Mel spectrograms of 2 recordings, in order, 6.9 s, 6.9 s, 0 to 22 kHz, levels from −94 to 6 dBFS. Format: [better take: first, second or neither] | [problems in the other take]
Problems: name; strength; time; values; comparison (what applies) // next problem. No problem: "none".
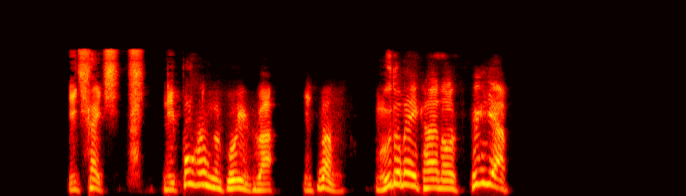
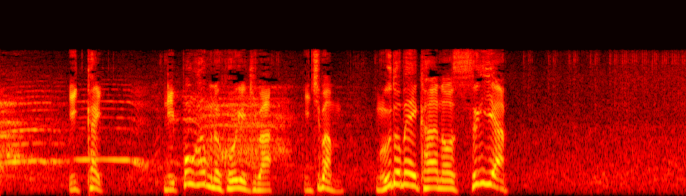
second | noise reduction (neural mask model Resemble Enhance denoiser)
